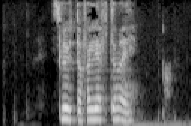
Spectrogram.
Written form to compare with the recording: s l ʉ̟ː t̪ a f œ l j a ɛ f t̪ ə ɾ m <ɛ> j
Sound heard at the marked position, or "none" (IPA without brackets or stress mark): ɛ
